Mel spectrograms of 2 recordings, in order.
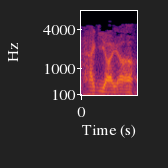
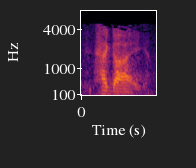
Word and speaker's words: Haggai: Not Haggai or whatever, but Haggai is the way it's pronounced in Hebrew.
